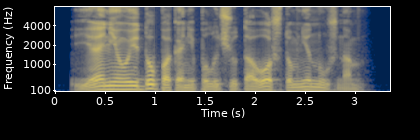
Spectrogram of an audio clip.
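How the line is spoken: Calm reply. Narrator (Russian): спокойно ответил Торбранд

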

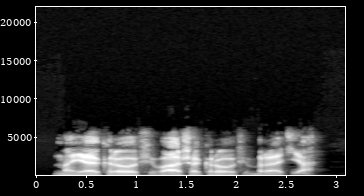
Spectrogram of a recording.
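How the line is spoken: Snarling orc's panting wheeze. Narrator (Russian): прохрипел оскалившийся орк, тяжело дыша

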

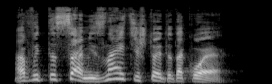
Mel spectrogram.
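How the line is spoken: Sharp retort. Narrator (Russian): резко бросила дочь хозяина ливня

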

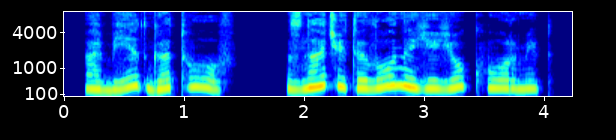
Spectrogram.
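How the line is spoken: Whispered. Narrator (Russian): шепнула тетя Мила

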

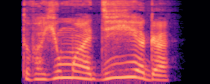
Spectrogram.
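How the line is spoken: Exclamation. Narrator (Russian): воскликнула я

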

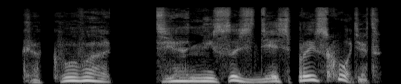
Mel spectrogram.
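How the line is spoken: Breathless exhale. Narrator (Russian): выдохнул я

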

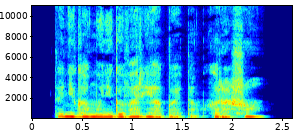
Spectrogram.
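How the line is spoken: Whispering. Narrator (Russian): прошептала

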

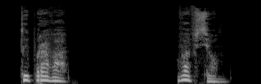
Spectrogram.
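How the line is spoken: Breathed out. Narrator (Russian): выдохнула я

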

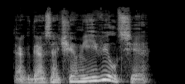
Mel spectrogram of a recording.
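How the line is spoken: Sharp, disappointed dealer. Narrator (Russian): Так же резко ответил разочарованный барыга

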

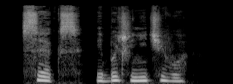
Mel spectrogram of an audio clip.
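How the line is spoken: Barely audible repetition. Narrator (Russian): едва слышно повторила я

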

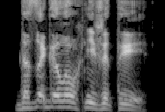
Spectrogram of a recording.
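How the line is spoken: Hissed. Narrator (Russian): прошипел он

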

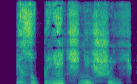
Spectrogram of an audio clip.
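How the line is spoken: Whispered interruption. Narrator (Russian): шепотом перебил Басотто

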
